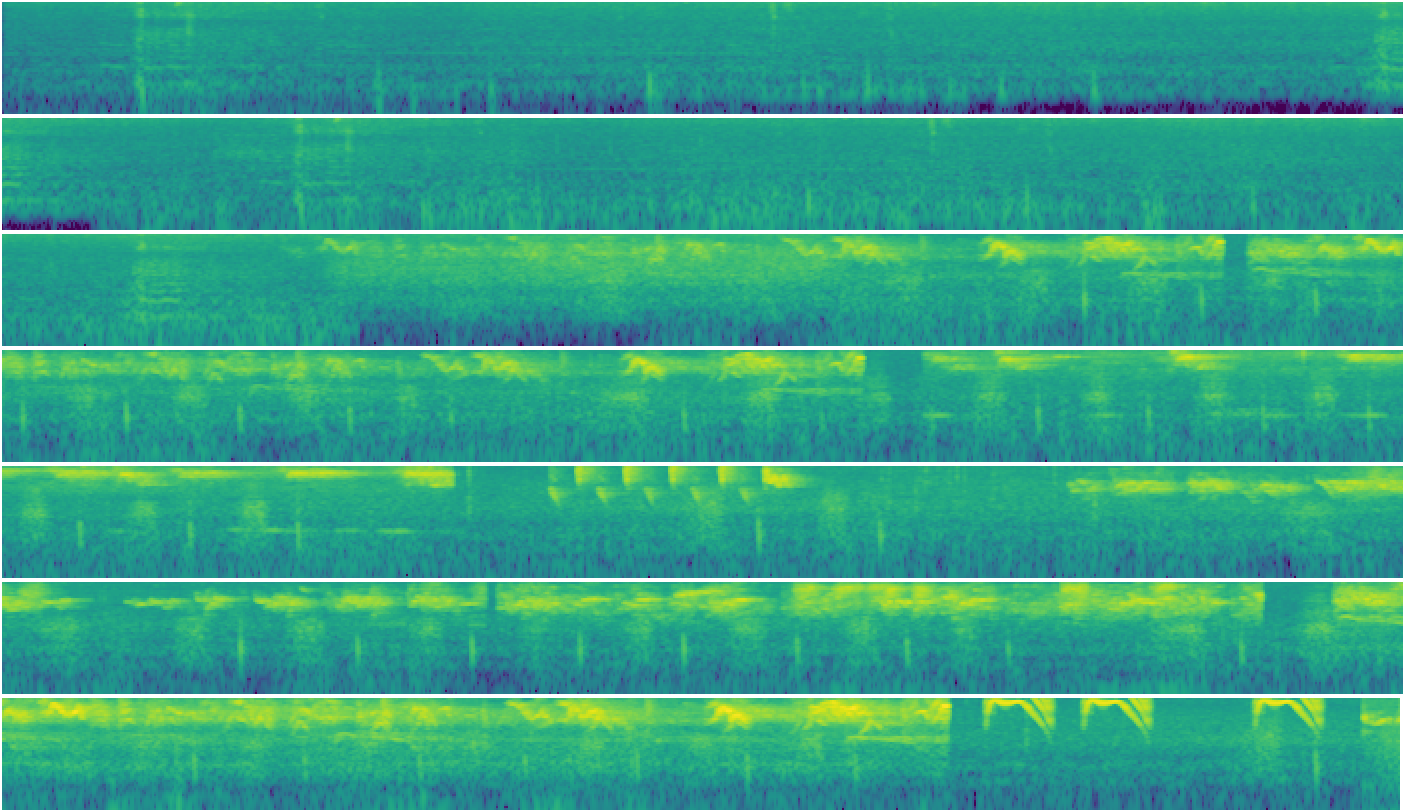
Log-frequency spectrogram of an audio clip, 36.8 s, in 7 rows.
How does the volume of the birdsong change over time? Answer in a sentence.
The loudness of the birdsong goes up.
